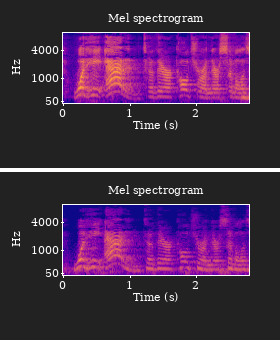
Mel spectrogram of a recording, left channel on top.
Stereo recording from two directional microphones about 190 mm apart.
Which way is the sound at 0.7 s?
35° left (ahead or behind).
